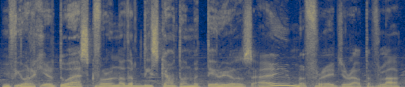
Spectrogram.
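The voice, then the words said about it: Raspy, surly character voice. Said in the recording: “a large and surly man ... with a raspy voice”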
